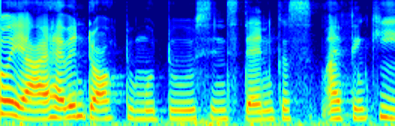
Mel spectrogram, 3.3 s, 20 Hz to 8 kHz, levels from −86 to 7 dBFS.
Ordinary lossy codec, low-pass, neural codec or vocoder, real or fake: none; none; none; real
